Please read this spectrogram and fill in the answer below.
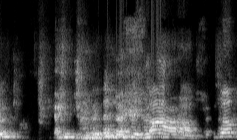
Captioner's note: attendees laughing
